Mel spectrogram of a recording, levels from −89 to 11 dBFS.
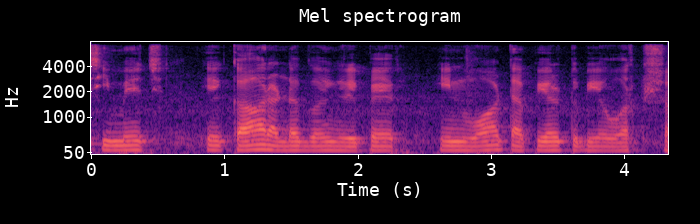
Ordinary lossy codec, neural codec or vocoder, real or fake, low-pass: none; none; real; 7.2 kHz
